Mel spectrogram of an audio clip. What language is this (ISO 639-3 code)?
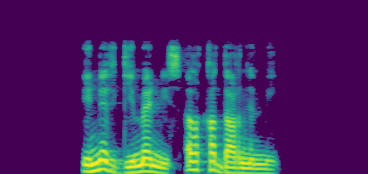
kab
